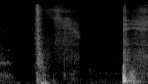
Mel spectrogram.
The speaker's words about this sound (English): Oh, the door's closing. That's fine.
